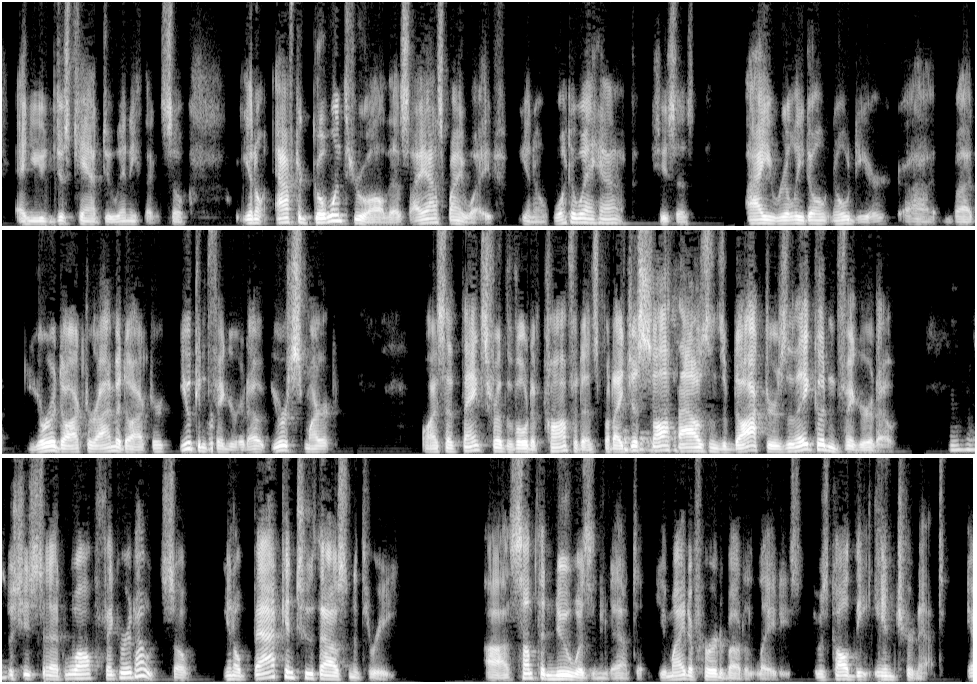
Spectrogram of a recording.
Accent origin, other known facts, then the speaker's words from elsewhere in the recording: Canada; Make sure it's C-A, because I'm a Canadian. I like to point that out.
